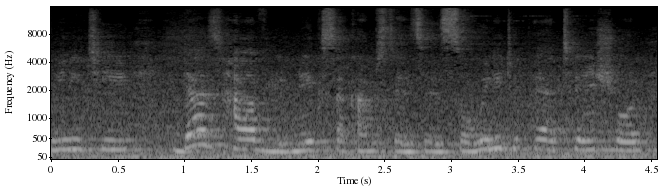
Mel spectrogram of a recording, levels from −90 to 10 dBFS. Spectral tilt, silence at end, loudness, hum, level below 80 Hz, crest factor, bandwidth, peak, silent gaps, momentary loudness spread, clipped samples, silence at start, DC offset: -6.5 dB/octave; 0 s; -32 LUFS; none; -42 dBFS; 14 dB; 16 kHz; -16 dBFS; none; 5 LU; under 0.1%; 0 s; under 0.1%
